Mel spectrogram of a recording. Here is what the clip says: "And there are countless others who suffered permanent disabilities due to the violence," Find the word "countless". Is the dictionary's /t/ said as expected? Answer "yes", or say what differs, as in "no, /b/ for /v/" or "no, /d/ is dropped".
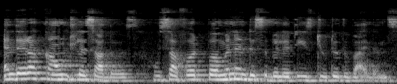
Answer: yes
